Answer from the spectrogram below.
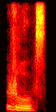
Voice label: "rooves", Indian

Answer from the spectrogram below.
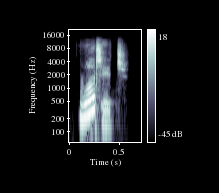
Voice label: "wattage", Indian

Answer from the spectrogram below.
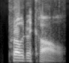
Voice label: "protocol", American

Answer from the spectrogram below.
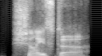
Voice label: "shyster", British

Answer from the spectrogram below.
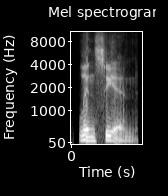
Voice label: "lyncean", American

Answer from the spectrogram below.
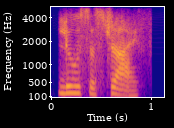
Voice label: "loosestrife", Indian

